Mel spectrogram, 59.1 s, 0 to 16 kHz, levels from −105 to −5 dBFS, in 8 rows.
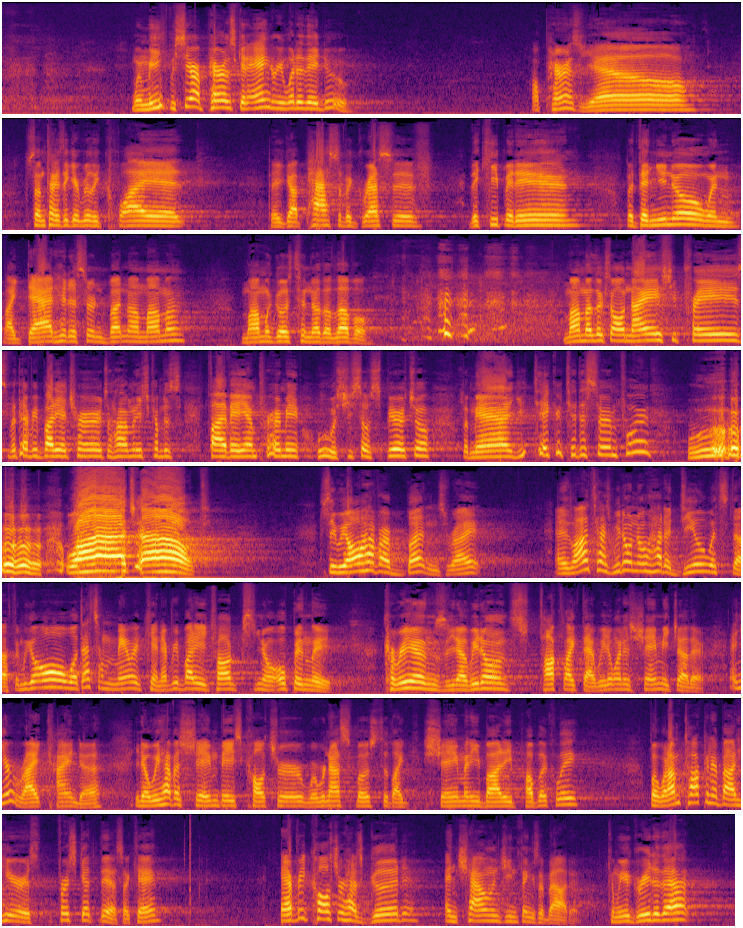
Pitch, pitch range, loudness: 175 Hz, 155-205 Hz, -16 LUFS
